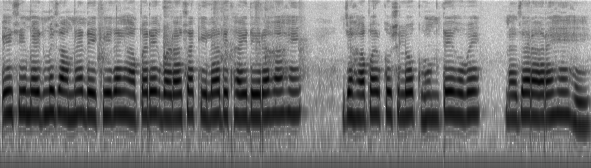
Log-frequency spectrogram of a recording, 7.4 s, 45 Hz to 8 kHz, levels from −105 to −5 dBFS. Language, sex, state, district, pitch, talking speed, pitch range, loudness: Hindi, female, Rajasthan, Jaipur, 230 Hz, 205 wpm, 220-235 Hz, -14 LUFS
